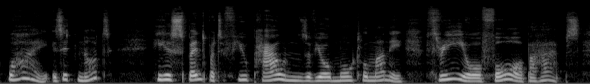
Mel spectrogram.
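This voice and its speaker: A reader voicing a calm, solemn spirit who speaks in a quiet, measured way. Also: mid-range voice, voice pushed up, natural voice.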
